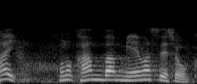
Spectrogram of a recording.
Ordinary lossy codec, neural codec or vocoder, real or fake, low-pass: AAC, 32 kbps; codec, 24 kHz, 0.9 kbps, DualCodec; fake; 5.4 kHz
